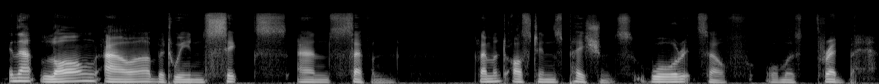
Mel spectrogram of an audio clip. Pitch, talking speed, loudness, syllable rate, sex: 115 Hz, 100 wpm, -23 LUFS, 3.5 syllables/s, male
